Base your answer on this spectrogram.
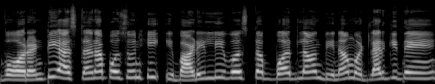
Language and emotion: Goan Konkani, angry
